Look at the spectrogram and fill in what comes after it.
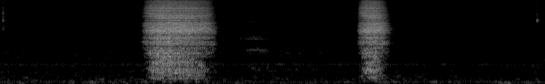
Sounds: Sniff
